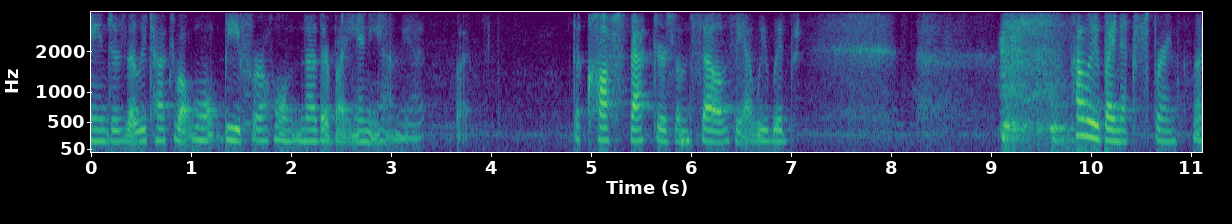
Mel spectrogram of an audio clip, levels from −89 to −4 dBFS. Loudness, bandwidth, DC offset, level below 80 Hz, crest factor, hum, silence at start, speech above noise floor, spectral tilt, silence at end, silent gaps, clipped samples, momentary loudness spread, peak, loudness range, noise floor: -31 LUFS; 4 kHz; under 0.1%; -58 dBFS; 22 dB; none; 0 s; 29 dB; -4 dB/octave; 0 s; none; under 0.1%; 21 LU; -10 dBFS; 6 LU; -60 dBFS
